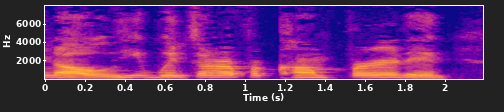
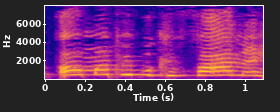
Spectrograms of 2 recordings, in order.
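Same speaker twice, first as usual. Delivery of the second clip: much higher, fast put-on Sonny; mock Sonny voice; 13 semitones higher, faster than usual. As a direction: toss it off fast in a high mocking voice. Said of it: "And he said".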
